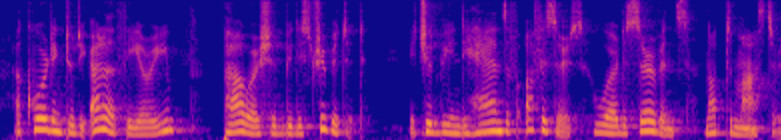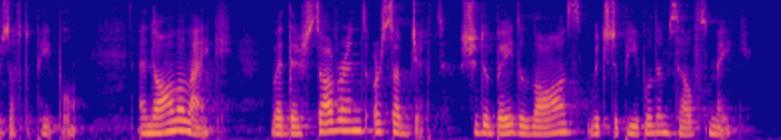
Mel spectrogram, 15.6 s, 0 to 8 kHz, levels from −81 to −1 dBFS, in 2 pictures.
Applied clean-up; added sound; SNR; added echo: none; none; none; none.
